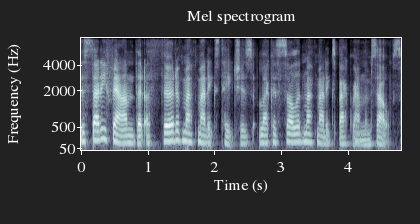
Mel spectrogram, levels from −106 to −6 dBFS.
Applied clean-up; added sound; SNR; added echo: none; none; none; none.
